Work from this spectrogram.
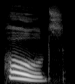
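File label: "holds", American English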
